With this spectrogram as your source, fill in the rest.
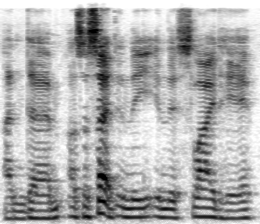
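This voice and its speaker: A man, a teacher giving a recorded farewell talk to his students, hesitant with many pauses and fillers, in a self-described monotone. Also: mid-range voice, highs cut off. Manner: hesitant, many ums, calls himself monotone. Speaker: sixth form teacher.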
